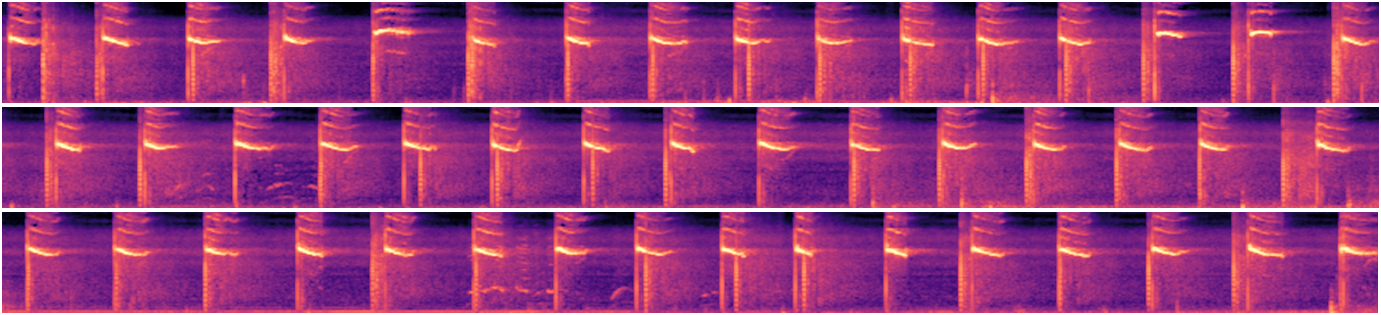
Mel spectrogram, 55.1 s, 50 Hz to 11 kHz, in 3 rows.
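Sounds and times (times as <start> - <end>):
firework whistle falling in pitch: 0.0 - 0.7, 3.6 - 4.3, 5.0 - 6.6, 7.5 - 8.0, 8.6 - 9.2, 9.8 - 14.6, 15.2 - 18.4, 20.2 - 24.2, 26.1 - 26.6, 28.4 - 32.6, 33.2 - 37.6, 38.2 - 40.0, 40.6 - 47.6, 48.5 - 51.4, 52.0 - 55.0
firework pops: 0.0 - 27.8, 28.4 - 55.0.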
